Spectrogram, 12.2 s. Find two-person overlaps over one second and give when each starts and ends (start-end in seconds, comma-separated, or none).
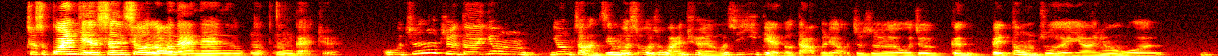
none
